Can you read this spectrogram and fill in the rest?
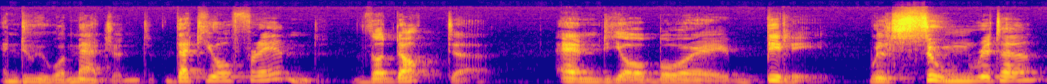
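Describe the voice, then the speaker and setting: A man playing a menacing, coldly polite criminal mastermind in a radio drama, speaking formally and deliberately. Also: mid-range voice, big pitch swings. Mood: threatening. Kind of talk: stage-style radio drama acting.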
